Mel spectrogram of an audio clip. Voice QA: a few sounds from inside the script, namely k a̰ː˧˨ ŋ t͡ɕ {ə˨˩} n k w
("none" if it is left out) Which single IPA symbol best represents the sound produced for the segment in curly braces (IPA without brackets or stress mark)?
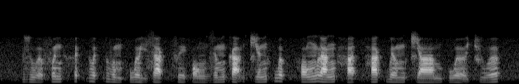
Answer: ə˨˦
